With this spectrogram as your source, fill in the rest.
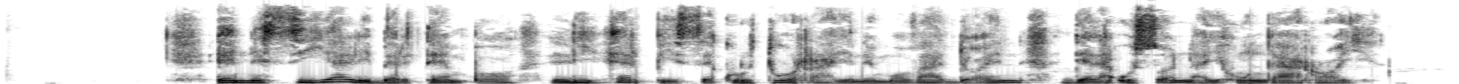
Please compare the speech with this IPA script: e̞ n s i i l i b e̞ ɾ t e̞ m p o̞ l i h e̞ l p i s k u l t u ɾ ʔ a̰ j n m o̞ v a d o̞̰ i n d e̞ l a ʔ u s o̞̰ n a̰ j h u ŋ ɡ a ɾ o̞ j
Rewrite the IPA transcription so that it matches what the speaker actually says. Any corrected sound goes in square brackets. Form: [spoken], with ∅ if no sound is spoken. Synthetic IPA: e̞ n s i [a] l i b e̞ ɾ t e̞ m p o̞ l i h e̞ l p i s k u l t u ɾ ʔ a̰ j n m o̞ v a d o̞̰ [j] n d e̞ l a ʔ u s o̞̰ n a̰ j h u ŋ ɡ a ɾ o̞ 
